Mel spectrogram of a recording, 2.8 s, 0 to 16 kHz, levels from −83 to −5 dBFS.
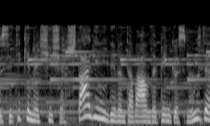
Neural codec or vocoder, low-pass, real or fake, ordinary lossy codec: none; 7.2 kHz; real; Opus, 64 kbps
